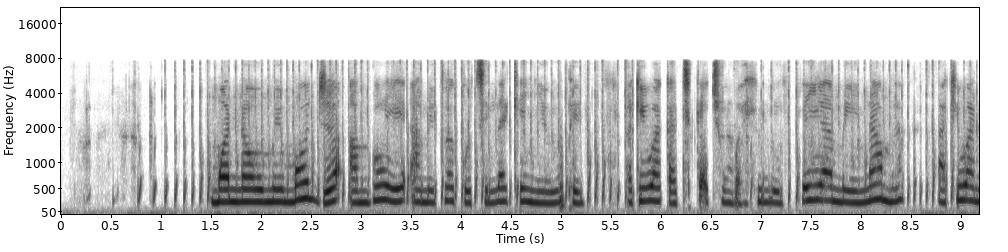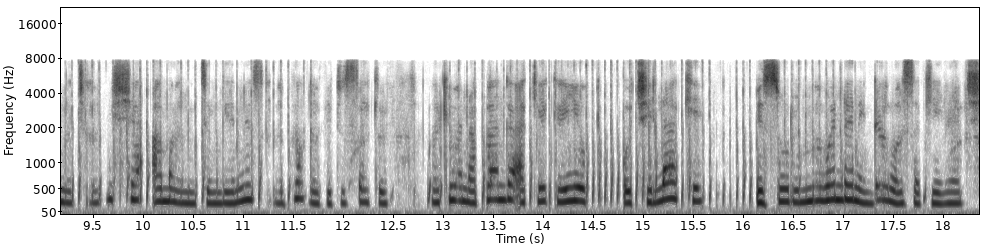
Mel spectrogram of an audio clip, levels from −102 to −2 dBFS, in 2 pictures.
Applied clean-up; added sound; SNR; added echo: neural diffusion model UNIVERSE++.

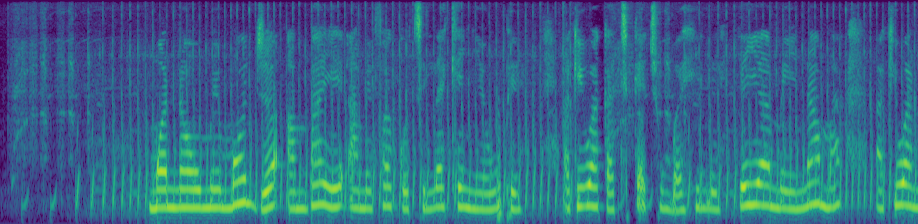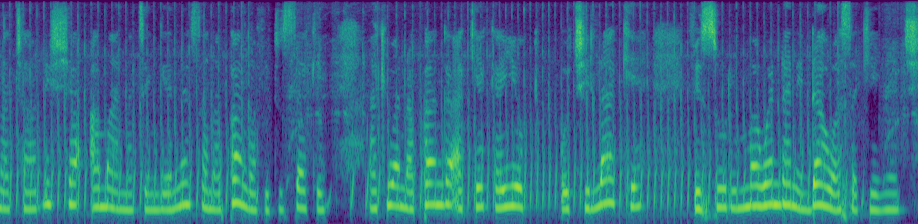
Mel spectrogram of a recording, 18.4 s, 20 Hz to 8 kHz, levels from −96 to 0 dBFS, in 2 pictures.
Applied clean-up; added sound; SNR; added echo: none; Motorcycle; 16 dB; none.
